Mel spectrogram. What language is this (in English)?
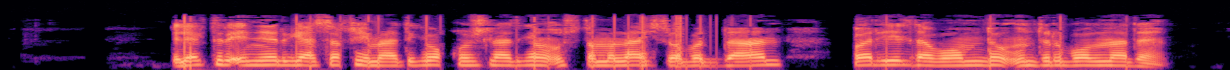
Uzbek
